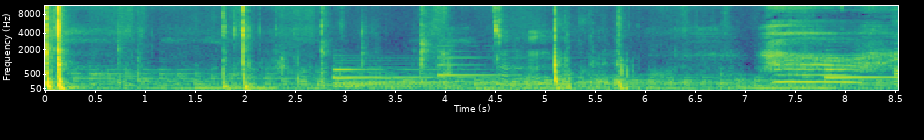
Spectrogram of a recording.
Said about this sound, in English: Let me try to find a little bit more upbeat deck. I'm going to be shuffling while I'm still recording because it's just easier to do it that way.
